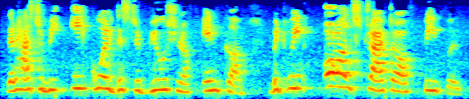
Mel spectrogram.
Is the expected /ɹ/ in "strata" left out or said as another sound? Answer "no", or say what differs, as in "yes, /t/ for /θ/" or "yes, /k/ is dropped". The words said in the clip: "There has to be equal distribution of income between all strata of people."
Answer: no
